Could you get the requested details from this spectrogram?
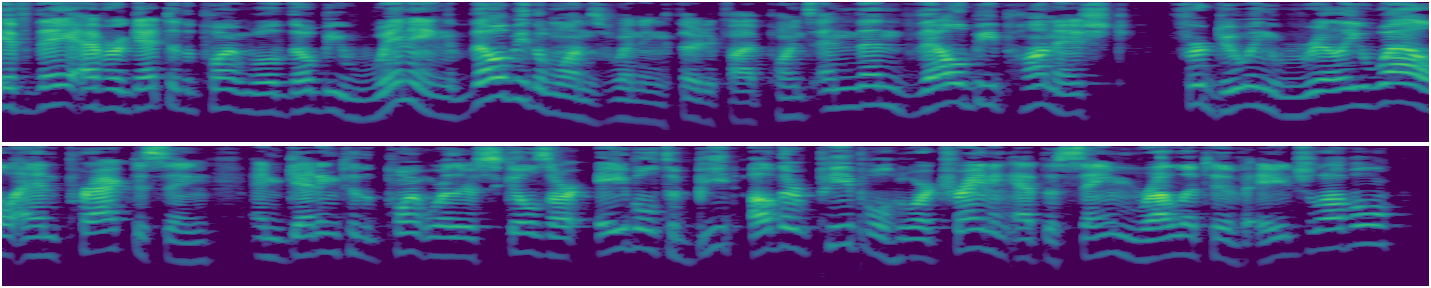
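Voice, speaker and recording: A man's voice: fairly high pitch, animated, normal speed, few pauses, sharp tone. A man hosting a casual commentary vlog, ranting with sarcasm. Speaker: vlogger.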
